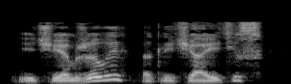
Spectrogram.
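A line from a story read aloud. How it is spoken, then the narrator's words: Calm question. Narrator (Russian): спокойно спросил Сварог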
